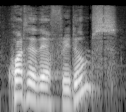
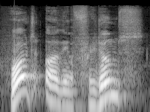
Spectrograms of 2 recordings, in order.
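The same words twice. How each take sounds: First: It is said in a smaller, quieter voice. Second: It is said in a bigger, louder voice. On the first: The speaker calls it wrong. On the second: The speaker calls it right.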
